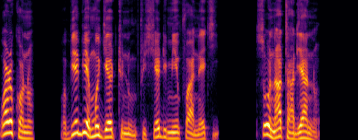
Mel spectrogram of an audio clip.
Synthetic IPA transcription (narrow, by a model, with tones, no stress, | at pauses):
wa˦ɾɪ˦kʰɔ˨nʊ̃˦ | ɔ˨bɪ˦ɛ˦bi˦a˨mɔ̃˦d͡ʑa˦tʰũ˨nʊ̃˨m̩˨pʰɾi˨ɕi˨˦æ˦du˨mĩ˦m˦pʰa˨nã˨˦t͡ɕʰḭ˨ | sʊ˦˨nãː˨˦tʰaː˨dɪ˦a˦nʊ̰̃˨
